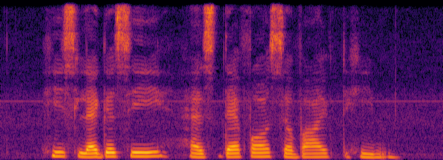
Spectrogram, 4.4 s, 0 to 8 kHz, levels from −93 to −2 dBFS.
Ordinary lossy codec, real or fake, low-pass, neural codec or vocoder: none; real; none; none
